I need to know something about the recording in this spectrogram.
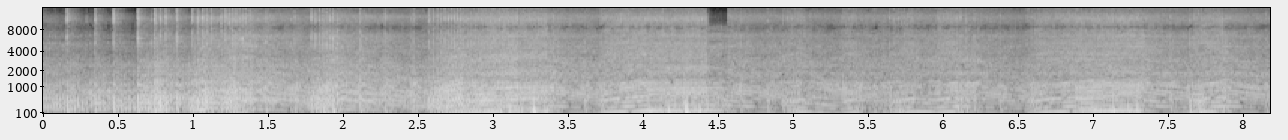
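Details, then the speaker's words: Homelite 150 Automatic chainsaw started on choke: strong two-stroke buzz with revs surging and settling, no knocks or rattles; everything runs good. "That's the Homelite. Homelite 150 automatic. Everything runs good."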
